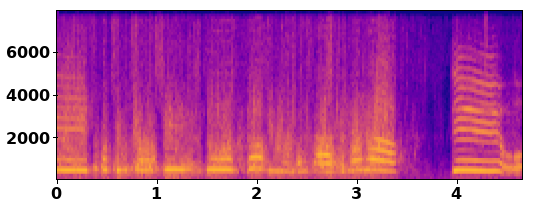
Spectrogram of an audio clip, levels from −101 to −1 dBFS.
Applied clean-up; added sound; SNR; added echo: neural separator model SepFormer DNS4.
